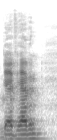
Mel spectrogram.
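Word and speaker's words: Deafheaven: The first one is the new record from Deafhaven? I always pronounce it. – I believe it's Heaven. – Deafhaven.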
